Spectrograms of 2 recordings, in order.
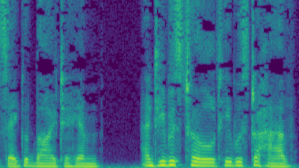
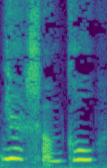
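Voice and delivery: put-on tiny, very high tearful child; cowed little boy answering through tears; squeaked, weepy submission; sobbing; 4 dB louder than usual. A narrator's reading. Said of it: "sobbed Caspian".

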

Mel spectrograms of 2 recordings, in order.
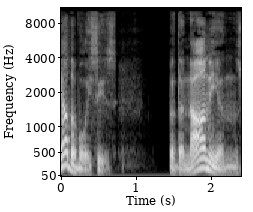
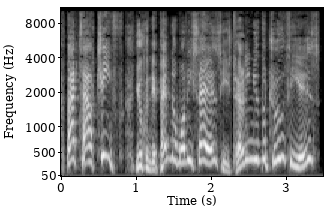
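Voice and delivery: higher eager followers; chorus of voices; 4 dB louder than usual. Acted. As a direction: cheer on your chief.

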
